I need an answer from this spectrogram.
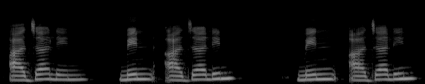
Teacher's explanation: اظہار میں ہم جو ہے وہ غنہ والا ساؤنڈ نہیں کریں گے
